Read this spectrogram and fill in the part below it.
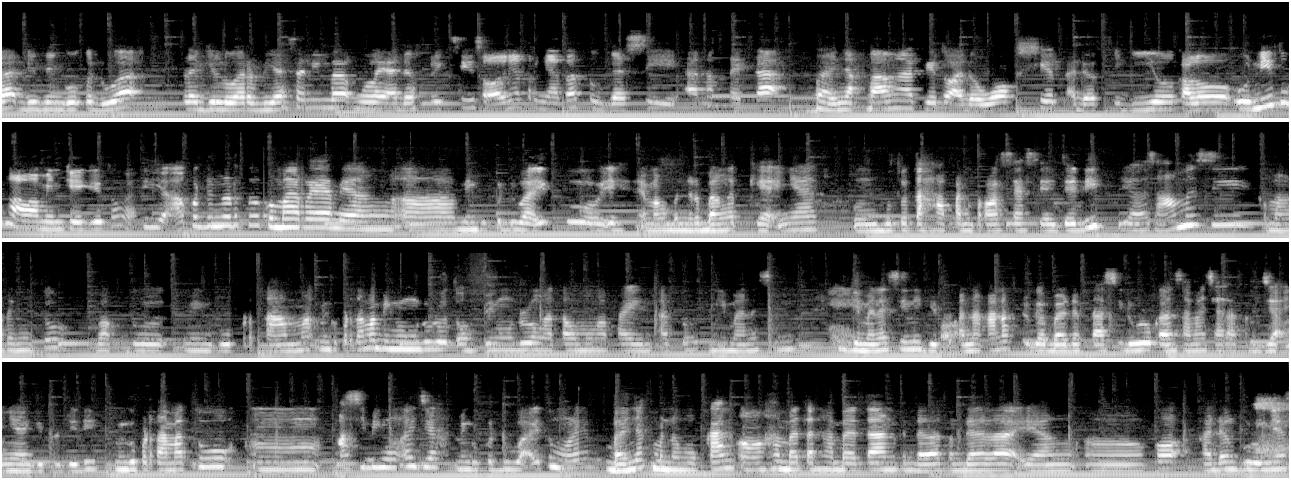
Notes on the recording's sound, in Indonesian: Masih rekaman jarak jauh, tapi kali ini, mereka kedatangan tamu dari jauh.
